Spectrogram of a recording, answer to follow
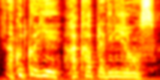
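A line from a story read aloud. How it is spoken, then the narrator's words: Excited shout. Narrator (French): cria le prince, électrisé par cette sorte de steeplechase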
